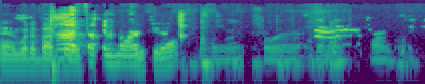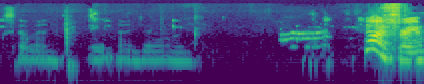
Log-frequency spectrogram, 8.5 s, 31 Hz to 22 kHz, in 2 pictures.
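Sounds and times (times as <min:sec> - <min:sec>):
speech: 0:00.0 - 0:02.1, 0:03.0 - 0:06.3, 0:07.2 - 0:08.4
cat meowing: 0:03.1 - 0:03.6, 0:07.0 - 0:07.6.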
